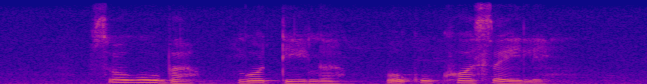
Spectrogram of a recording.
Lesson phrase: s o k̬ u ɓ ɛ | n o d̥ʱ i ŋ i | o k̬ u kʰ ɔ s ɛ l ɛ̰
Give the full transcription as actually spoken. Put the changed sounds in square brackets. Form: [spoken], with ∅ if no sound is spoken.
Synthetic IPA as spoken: s o k̬ u ɓ [a] | [ŋ] o d̥ʱ i ŋ [a] | o k̬ u kʰ ɔ s [ɛː] l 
